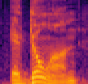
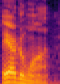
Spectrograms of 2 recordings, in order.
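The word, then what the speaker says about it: Erdoğan: president Reep erdogan pronounced erdogan because the g is silent as in angster until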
